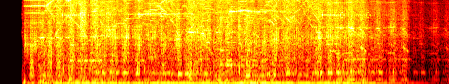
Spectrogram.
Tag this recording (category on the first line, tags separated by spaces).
Sound effects > Electronic / Design
commons creative free industrial-noise noise rhythm royalty sci-fi scifi sound-design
